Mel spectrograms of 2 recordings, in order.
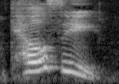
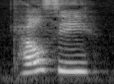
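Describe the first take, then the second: First: It is an almost hysterical scream. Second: It is called louder and more urgently.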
